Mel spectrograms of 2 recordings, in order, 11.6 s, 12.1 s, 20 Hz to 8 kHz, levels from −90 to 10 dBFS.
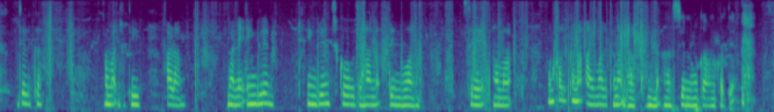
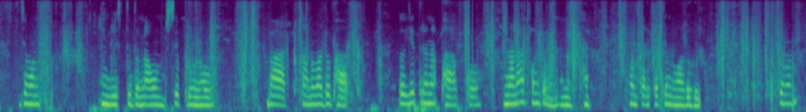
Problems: none marked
